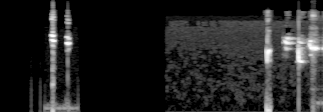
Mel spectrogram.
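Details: A female European goldfinch sings in the breeding season, a song said to motivate males to sing and mate: two thin, high chirps, then after a pause a quick burst of bright, tinkling twitters.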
